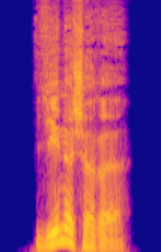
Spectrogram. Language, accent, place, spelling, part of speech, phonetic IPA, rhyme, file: German, Germany, Berlin, jenischere, adjective, [ˈjeːnɪʃəʁə], -eːnɪʃəʁə, De-jenischere.ogg
- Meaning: inflection of jenisch: 1. strong/mixed nominative/accusative feminine singular comparative degree 2. strong nominative/accusative plural comparative degree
